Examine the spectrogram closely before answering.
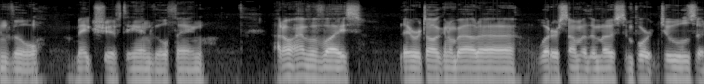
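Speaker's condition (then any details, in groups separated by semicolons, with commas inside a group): No condition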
